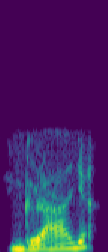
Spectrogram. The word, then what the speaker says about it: Grijalva: The next guy is called Raul Gravalia. I'm probably not pronouncing that right, because I guess he is pronounced H in Spanish. Grijalva.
